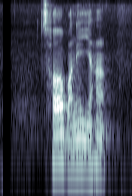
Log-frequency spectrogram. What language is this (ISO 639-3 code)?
nep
